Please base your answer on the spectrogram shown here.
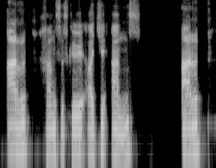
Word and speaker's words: Arp: Hans se escribe H-Hans, Arp con P, así como suena Arp, y otros, pero por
